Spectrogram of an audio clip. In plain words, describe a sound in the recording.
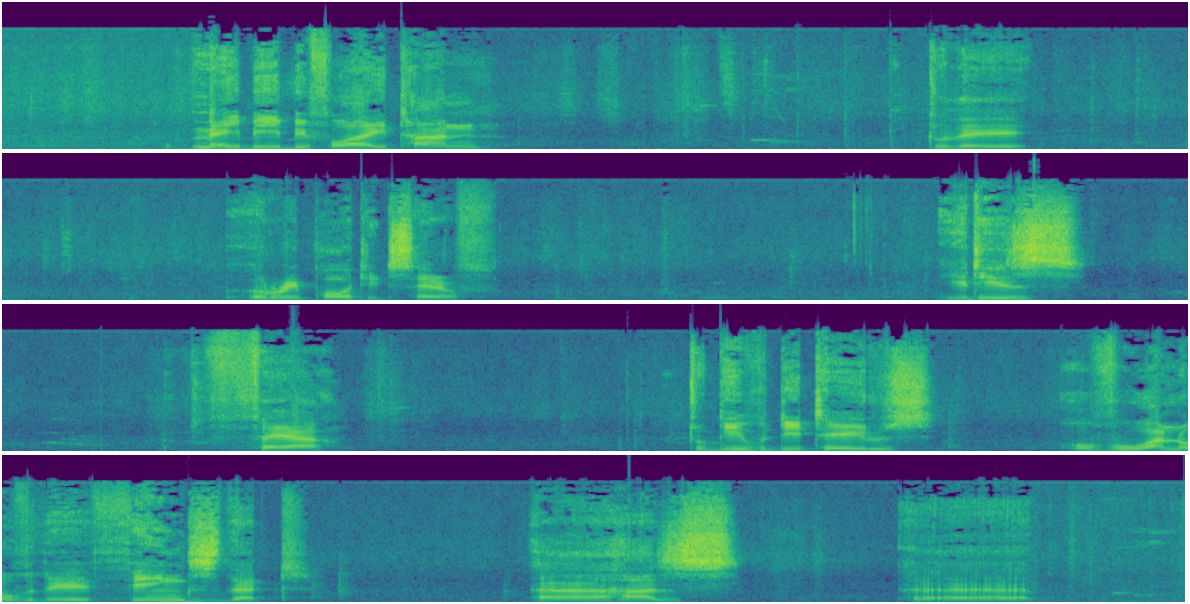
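A middle-aged man speaks in short, emphatic bursts, heard through a microphone.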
